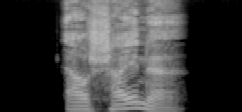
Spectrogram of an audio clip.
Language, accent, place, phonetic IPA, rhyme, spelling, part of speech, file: German, Germany, Berlin, [ɛɐ̯ˈʃaɪ̯nə], -aɪ̯nə, erscheine, verb, De-erscheine.ogg
- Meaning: inflection of erscheinen: 1. first-person singular present 2. first/third-person singular subjunctive I 3. singular imperative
